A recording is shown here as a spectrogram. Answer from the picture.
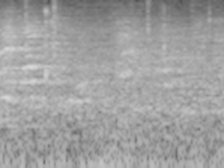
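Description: Steady background chatter of many voices in a busy restaurant dining room.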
